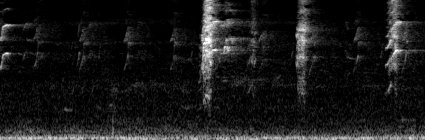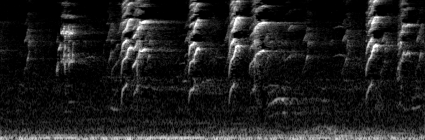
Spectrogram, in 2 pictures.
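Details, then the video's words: Several lorikeets, well camouflaged in a tree, give harsh, high screeching calls in irregular overlapping bursts over a low background rumble. "sound of lorikeet"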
